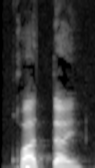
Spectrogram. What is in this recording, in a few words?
"qwattu", Archi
